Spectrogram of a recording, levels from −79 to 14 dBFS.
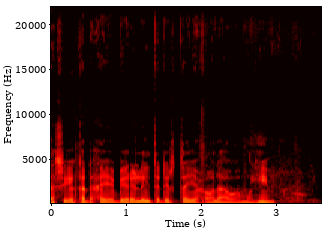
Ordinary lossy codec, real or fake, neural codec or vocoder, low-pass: none; real; none; none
